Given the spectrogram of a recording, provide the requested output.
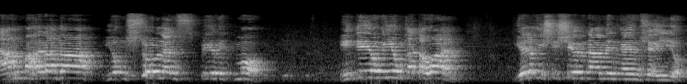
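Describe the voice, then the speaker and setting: Raising and projecting his extremely high-pitched voice, a man calls out over noticeable background noise and audible room echo. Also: ordinary pitch variation, moderate pace. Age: 60s. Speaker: pastor. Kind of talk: evangelistic sharing with sick person. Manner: repetitive.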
